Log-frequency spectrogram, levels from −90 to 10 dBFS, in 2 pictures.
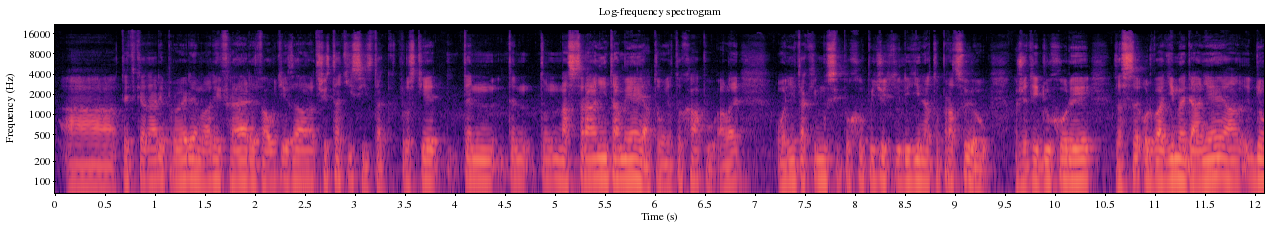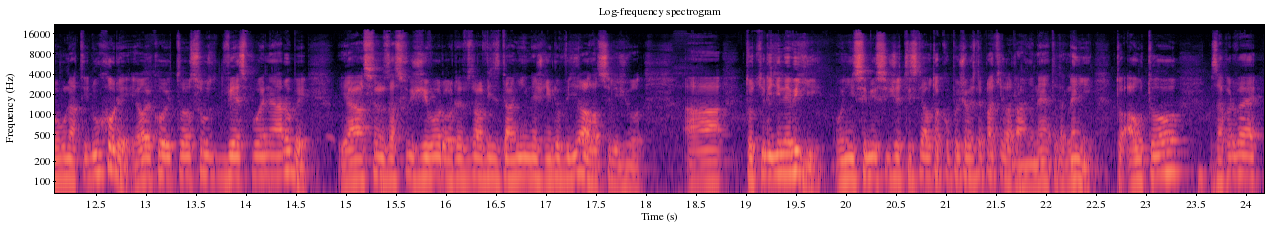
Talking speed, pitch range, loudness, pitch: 225 wpm, 100-115 Hz, -23 LUFS, 105 Hz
